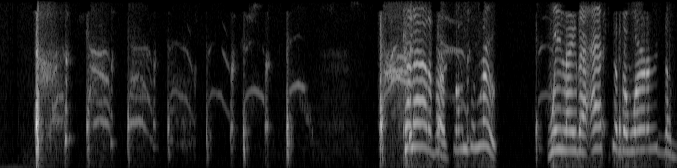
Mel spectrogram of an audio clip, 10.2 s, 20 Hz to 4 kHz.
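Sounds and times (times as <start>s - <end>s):
woman coughing during a deliverance prayer: 0.6s - 4.7s, 5.7s - 7.4s, 8.0s - 8.4s, 9.2s - 9.6s
speech: 6.1s - 7.6s, 8.2s - 10.1s.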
